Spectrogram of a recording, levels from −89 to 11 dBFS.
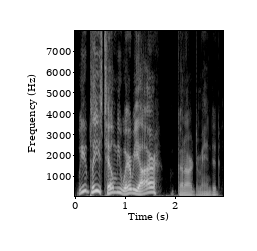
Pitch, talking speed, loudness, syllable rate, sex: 150 Hz, 205 wpm, -17 LUFS, 6.1 syllables/s, male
